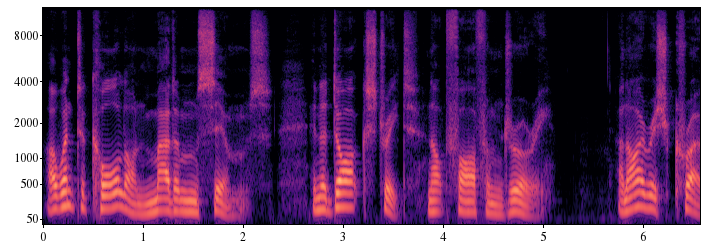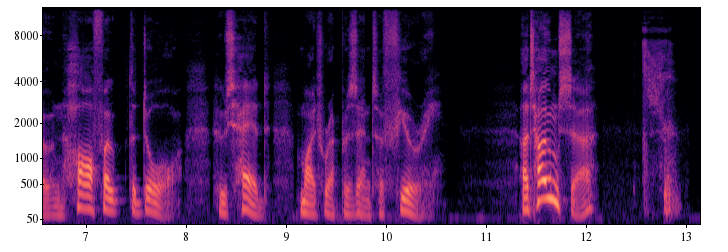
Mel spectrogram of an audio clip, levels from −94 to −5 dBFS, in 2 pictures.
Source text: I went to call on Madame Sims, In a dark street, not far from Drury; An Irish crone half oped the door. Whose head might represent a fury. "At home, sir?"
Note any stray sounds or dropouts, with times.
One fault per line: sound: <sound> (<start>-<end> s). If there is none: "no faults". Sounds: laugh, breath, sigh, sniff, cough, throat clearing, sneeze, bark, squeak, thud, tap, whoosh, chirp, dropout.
sound: sneeze (12.5-13.0 s)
